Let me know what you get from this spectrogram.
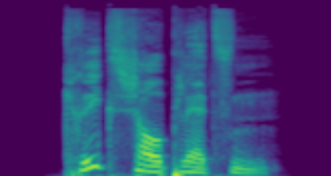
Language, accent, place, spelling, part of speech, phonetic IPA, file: German, Germany, Berlin, Kriegsschauplätzen, noun, [ˈkʁiːksˌʃaʊ̯plɛt͡sn̩], De-Kriegsschauplätzen.ogg
- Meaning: dative plural of Kriegsschauplatz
